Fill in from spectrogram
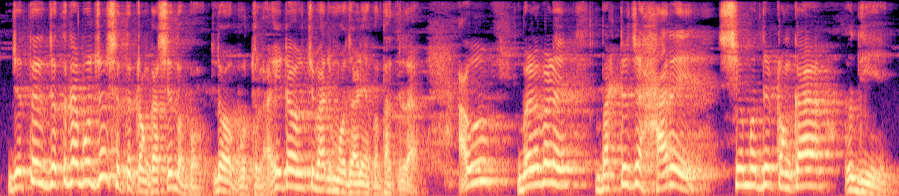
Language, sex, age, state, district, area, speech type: Odia, male, 30-45, Odisha, Bhadrak, rural, spontaneous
